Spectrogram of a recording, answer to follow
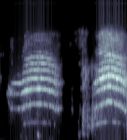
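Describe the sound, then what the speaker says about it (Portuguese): A cat indoors in a home gives two drawn-out meows, close and fairly loud, separated by a brief pause. "Desculpa, eu vou pôr o gato lá fora."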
